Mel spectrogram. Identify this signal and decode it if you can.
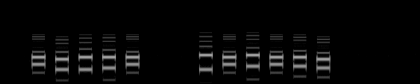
DTMF, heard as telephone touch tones, dialled by machine, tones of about 130 ms. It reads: 01250 309084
